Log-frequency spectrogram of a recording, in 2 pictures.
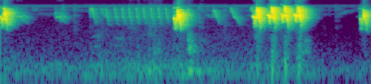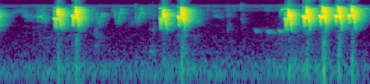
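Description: Bar-winged Prinia singing loud, high buzzy chattering bursts in rapid clusters of three to five notes, with a softer ticking rattle between phrases.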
